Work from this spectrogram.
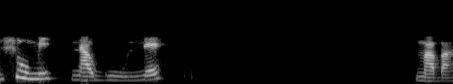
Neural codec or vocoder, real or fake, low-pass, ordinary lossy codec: none; real; 3.6 kHz; none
